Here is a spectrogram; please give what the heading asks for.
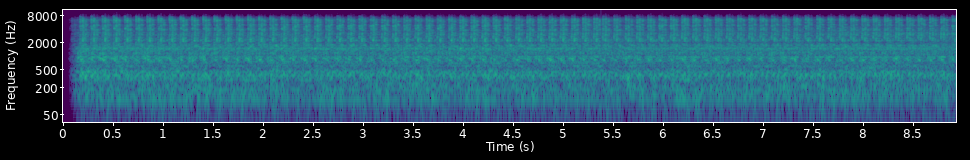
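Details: Lada Vesta engine: rapid, sharp metallic clatter ticking evenly throughout; engine knocking with low oil pressure.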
